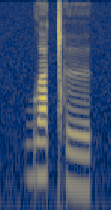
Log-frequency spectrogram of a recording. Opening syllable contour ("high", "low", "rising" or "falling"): high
